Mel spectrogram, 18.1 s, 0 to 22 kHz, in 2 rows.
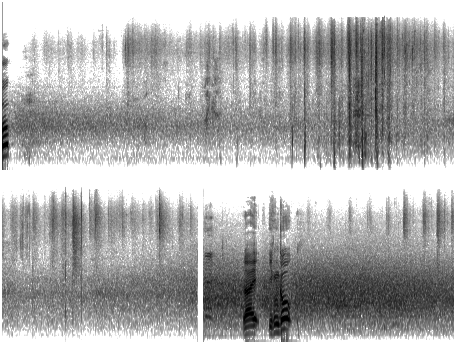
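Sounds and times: running footsteps through leaves: 0:00.8 - 0:13.0, 0:15.5 - 0:18.0.

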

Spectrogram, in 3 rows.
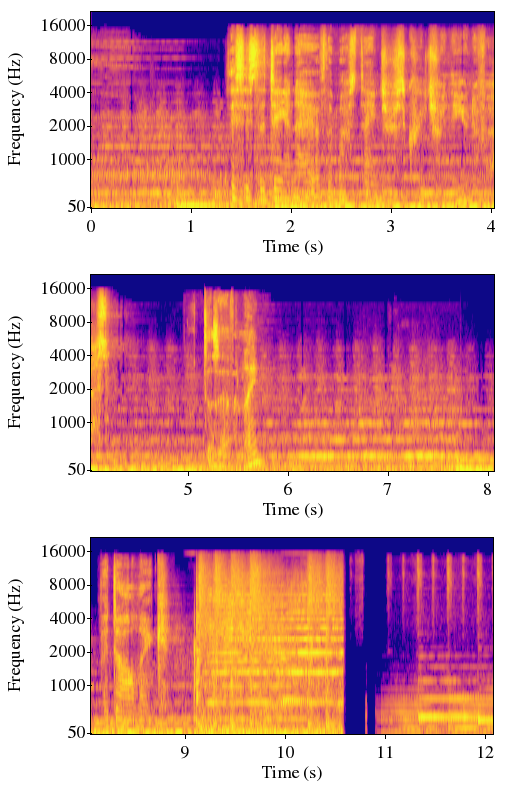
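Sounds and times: soundtrack drone: 0:00.0 - 0:10.5.

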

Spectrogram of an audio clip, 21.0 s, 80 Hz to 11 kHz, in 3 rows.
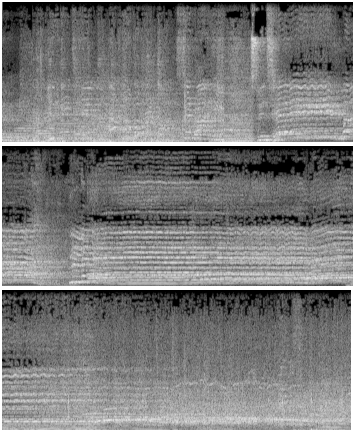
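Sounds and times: women singing in harmony: 0:00.0 - 0:17.4
audience cheering and whooping: 0:14.9 - 0:21.0.

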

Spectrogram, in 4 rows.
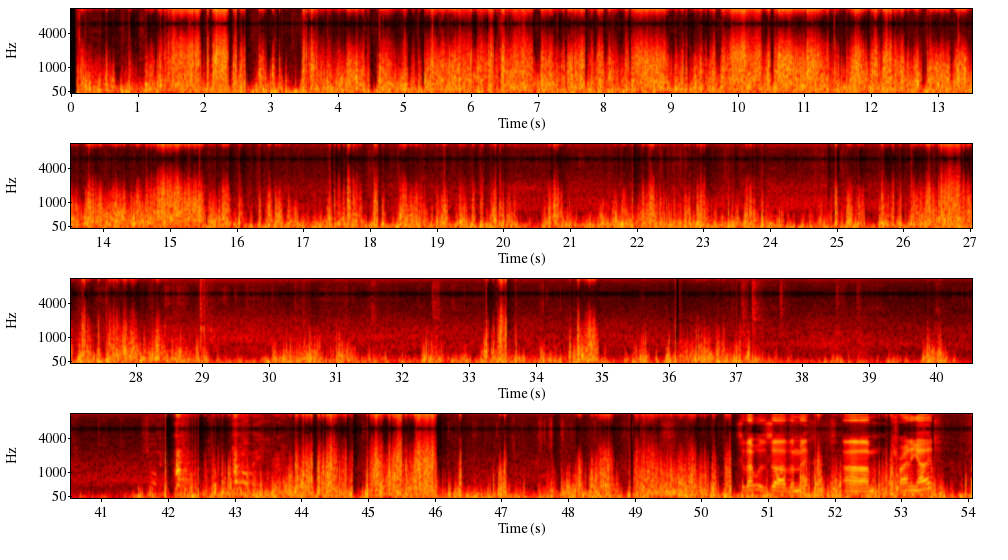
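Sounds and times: wind buffeting microphone: 0:00.1 - 0:54.0.

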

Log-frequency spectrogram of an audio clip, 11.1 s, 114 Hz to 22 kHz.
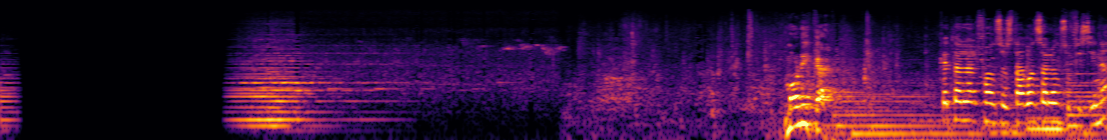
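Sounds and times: music chord: 0:02.3 - 0:04.7
fountain water falling: 0:03.1 - 0:05.6.

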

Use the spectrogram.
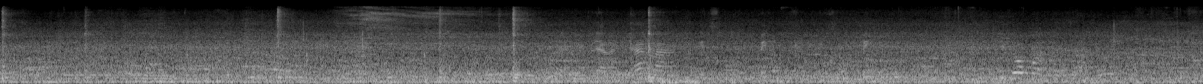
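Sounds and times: shopping mall background noise: 0:00.0 - 0:12.0.

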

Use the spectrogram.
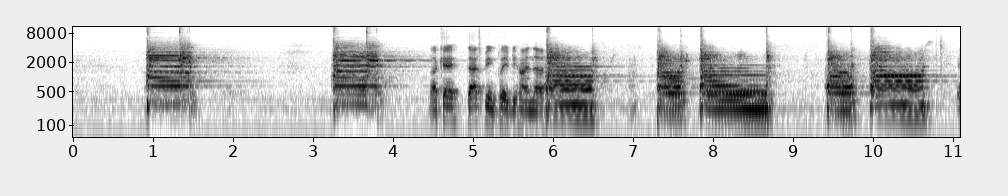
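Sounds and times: electric guitar strumming a chord: 0:00.9 - 0:02.4, 0:03.2 - 0:04.9, 0:05.8 - 0:11.0.

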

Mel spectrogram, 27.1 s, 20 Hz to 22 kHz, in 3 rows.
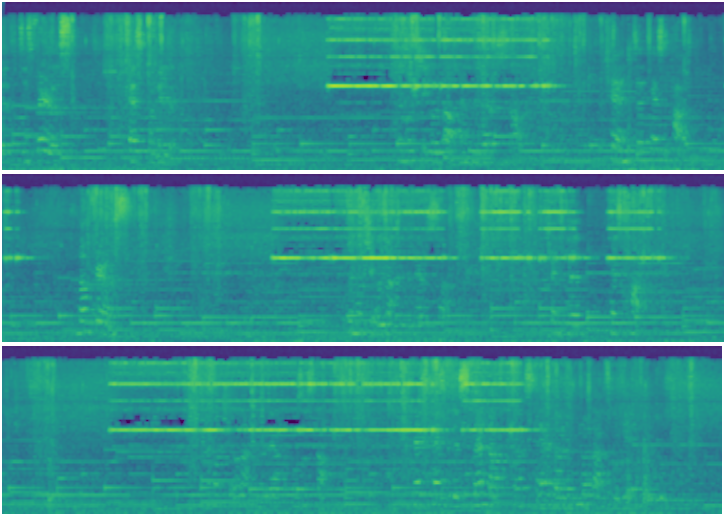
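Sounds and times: background music: 0:00.0 - 0:27.0
high-pitched alarm beep: 0:04.0 - 0:07.1, 0:09.0 - 0:09.5, 0:12.4 - 0:17.5, 0:19.4 - 0:24.9.

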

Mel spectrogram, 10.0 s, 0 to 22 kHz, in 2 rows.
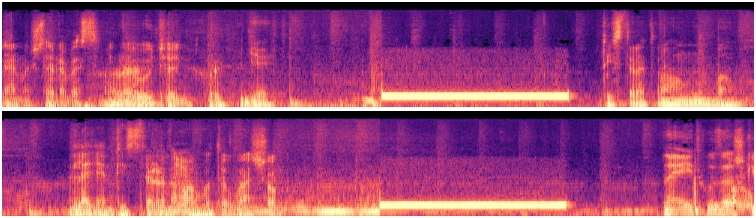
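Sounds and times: telephone ringback beep: 0:02.5 - 0:03.8, 0:07.5 - 0:08.8.

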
